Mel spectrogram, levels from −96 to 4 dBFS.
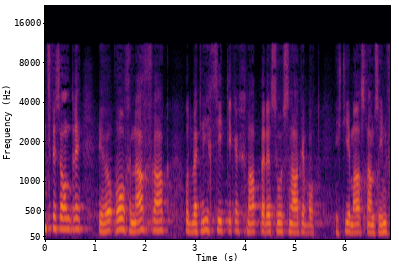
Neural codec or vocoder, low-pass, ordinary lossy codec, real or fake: autoencoder, 48 kHz, 32 numbers a frame, DAC-VAE, trained on Japanese speech; 14.4 kHz; MP3, 48 kbps; fake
